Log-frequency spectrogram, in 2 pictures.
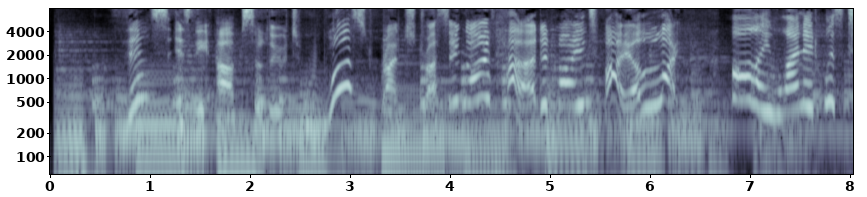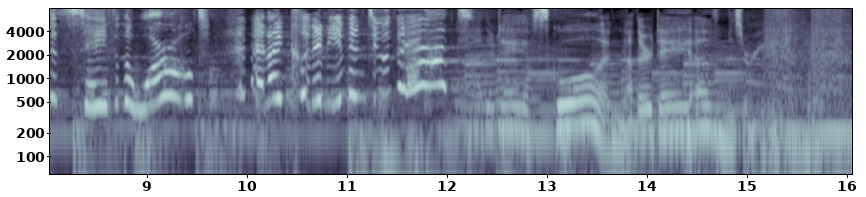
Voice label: american voice actor character

